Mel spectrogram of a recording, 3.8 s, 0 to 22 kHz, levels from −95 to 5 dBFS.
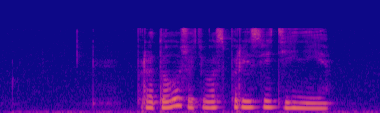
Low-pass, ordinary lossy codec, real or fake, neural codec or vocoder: none; none; real; none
